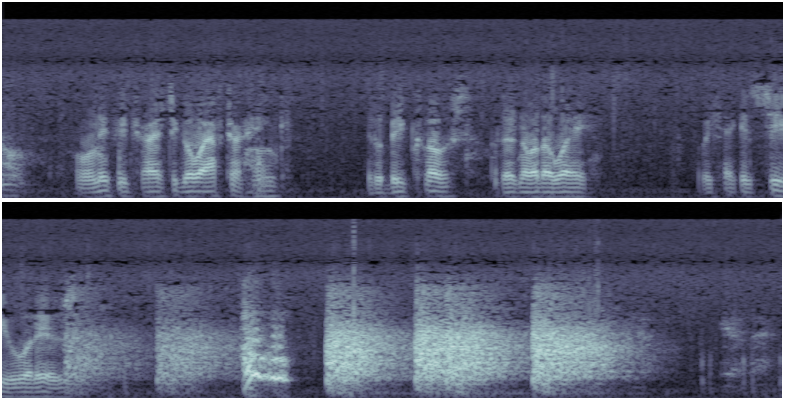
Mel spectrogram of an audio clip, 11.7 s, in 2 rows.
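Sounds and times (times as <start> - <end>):
speech: 0.6 - 2.2, 2.8 - 4.5, 5.2 - 6.8
gunshots from a masked man in a radio drama: 6.2 - 10.8.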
